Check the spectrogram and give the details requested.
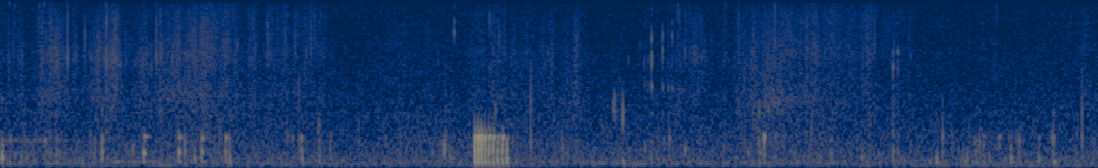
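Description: Faint bubbling and gurgling with one short louder growl over low room noise; hunger stomach growling.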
